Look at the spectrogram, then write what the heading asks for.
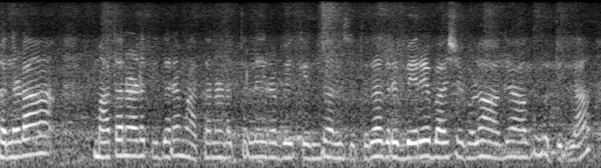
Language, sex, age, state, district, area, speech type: Kannada, female, 18-30, Karnataka, Davanagere, rural, spontaneous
